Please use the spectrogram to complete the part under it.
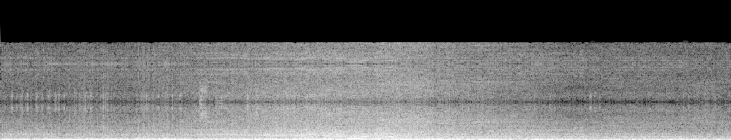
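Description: A school bus roars past.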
